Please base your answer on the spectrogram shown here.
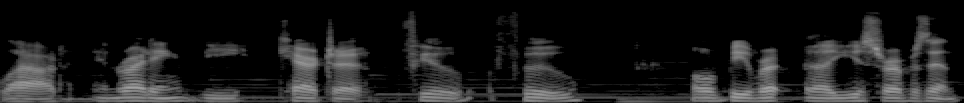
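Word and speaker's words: フ: vertical line this is foo or foo pronounced as foo like in the word fool in japanese the f sound can almost sound like an h it's very subtle and you need to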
